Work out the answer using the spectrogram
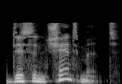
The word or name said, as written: disenchantment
